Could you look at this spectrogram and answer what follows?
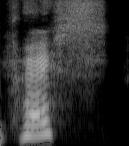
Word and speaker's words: Planpraz: The Z and the L I think are silent.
